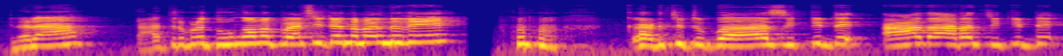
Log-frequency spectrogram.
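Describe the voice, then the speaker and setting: A man's voice: extremely high pitch, fairly quick, sharp tone, exaggerated voice. An actor voices a greedy middle-aged plotter in a Tamil web drama. He gloats and breaks into laughter as he schemes, with a Tirunelveli accent. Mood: gloating. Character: greedy older male schemer, cackling and crafty.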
